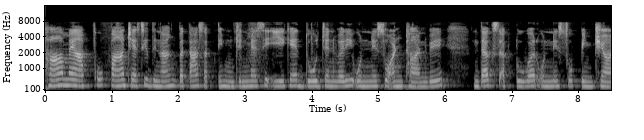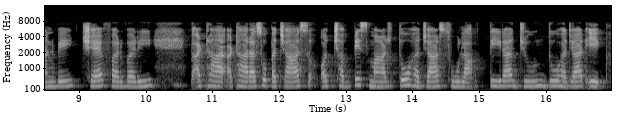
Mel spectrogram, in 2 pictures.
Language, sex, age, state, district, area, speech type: Hindi, female, 30-45, Madhya Pradesh, Gwalior, rural, spontaneous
